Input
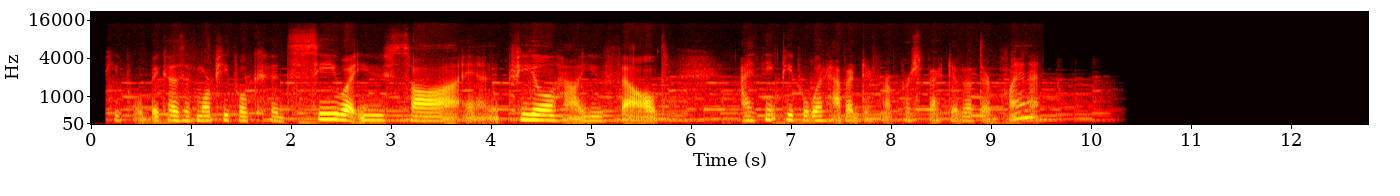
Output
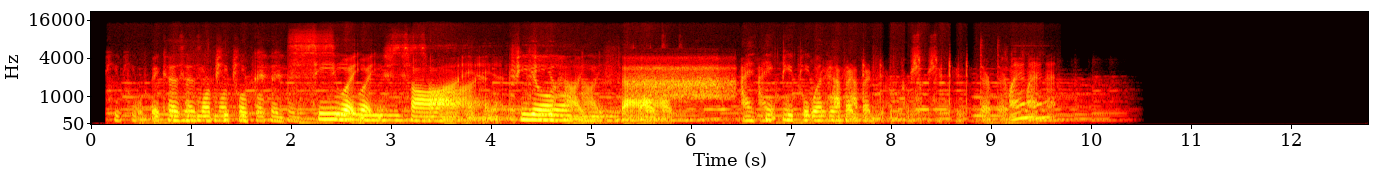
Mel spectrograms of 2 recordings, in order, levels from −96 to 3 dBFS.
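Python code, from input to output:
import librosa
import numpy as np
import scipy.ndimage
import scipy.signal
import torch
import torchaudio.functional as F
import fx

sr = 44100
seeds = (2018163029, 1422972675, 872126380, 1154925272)

y = fx.spec_repair(x, sr, seeds[0], start_s=5.39, length_s=0.86, low_hz=930.0, high_hz=5800.0, source='before')
y = fx.over_compress(y, sr, threshold_db=-37.0, ratio=-0.5, at=(7.75, 8.85))
y = y + 10.0 ** (-4.5 / 20.0) * np.pad(y, (int(171 * sr / 1000.0), 0))[:len(y)]
y = y * 10.0 ** (4.0 / 20.0)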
